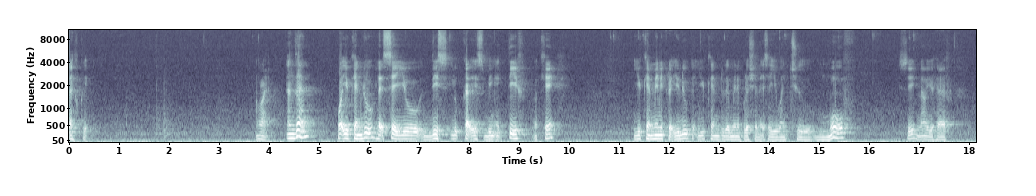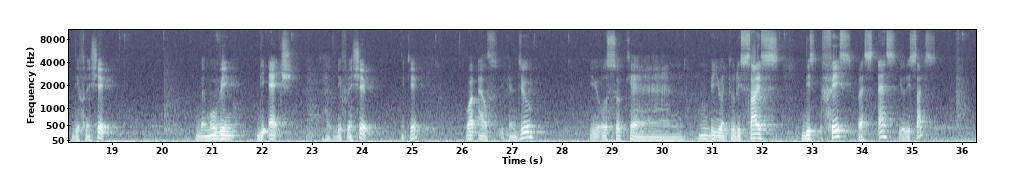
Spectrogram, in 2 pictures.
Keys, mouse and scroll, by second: 2.7 middle click, 4.8-5.4 scroll up 1, 7.5 click, 10.8 click, 11.4 click, 12.7 middle click, 14.3 click, 15.4 click, 16.8 click, 17.7 middle click, 19.2 click, 20.0 click, 22.5 click, 23.5 middle click, 25.9 middle click, 31.7 click, 32.4 click, 34.4 s.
